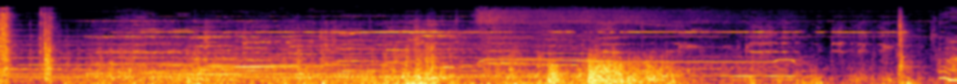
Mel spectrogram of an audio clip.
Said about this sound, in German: Was für ein Lärm. Und warum hat der Zug so abrupt auf freier Strecke gebremst? Stecken wir in einem Schneerutsch fest?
